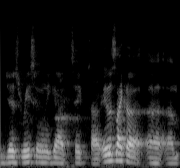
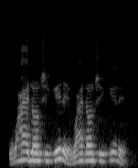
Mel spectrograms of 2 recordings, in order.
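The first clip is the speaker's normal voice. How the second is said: crying, high-pitched, tearful pleading voice; 6 semitones higher than usual. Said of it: "he's trying to explain to people".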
